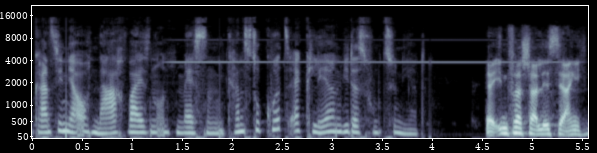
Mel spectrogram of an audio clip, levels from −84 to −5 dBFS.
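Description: At 0.33 s, just before "ja auch nachweisen", the speech briefly freezes on a flat level for about 3 ms and resumes. The same underrun with held sample recurs at 1.87 s, 3.04 s and 3.97 s, lasting about 5 ms, 5 ms and 17 ms. Each time the output buffer ran dry and the converter held its last value. The 5 ms gaps fit a 256-sample buffer. Live audio was lost during each hold.

From 1.24 s, right after "ihn ja auch nachweisen", a thin steady whistle near 3.8 kHz sits behind the speech until the end, swelling and fading slowly and about 20 dB below it. This feedback whistle likely comes from a loudspeaker-to-microphone loop hovering at the edge of feedback, so one high frequency rings on without building into a howl.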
